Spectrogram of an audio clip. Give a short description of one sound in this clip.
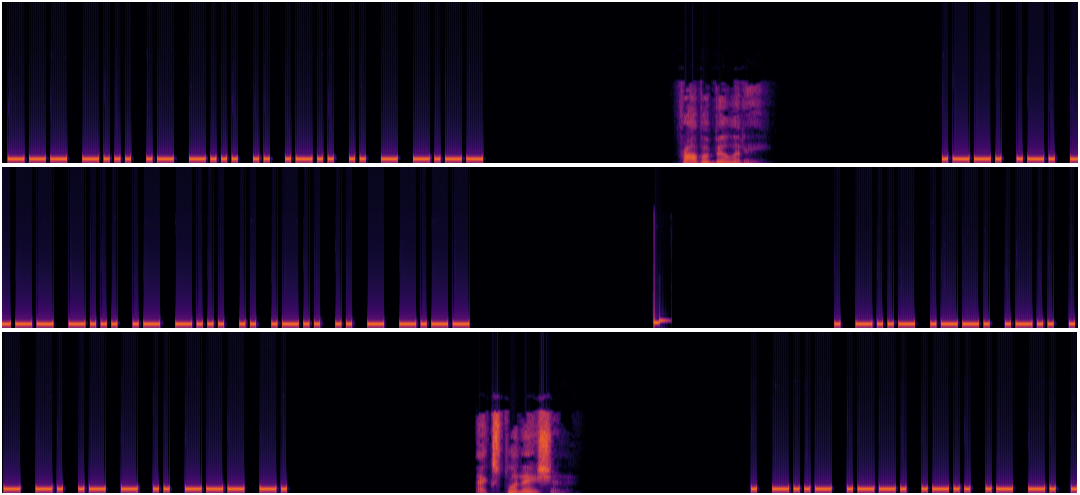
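A Morse code tone beeps in quick, steady bursts of dots and dashes.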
